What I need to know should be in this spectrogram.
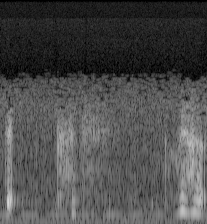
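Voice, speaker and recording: A woman's voice: drawn-out words, narrow, tinny audio, a little hiss or hum. An actress playing a young woman whose sweetheart has come home from war, in emotional 1940s radio acting on an old broadcast recording. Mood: hurt. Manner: emotional, breathless and pleading. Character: young woman waiting for her soldier sweetheart, heartbroken.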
